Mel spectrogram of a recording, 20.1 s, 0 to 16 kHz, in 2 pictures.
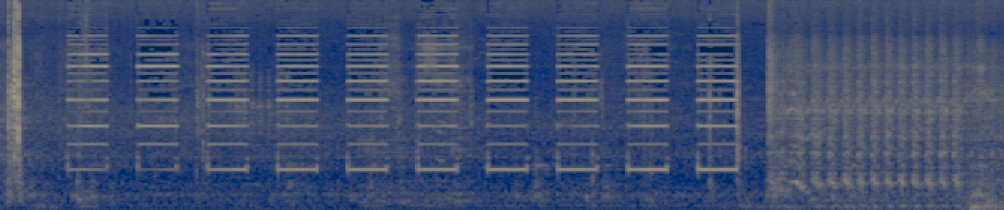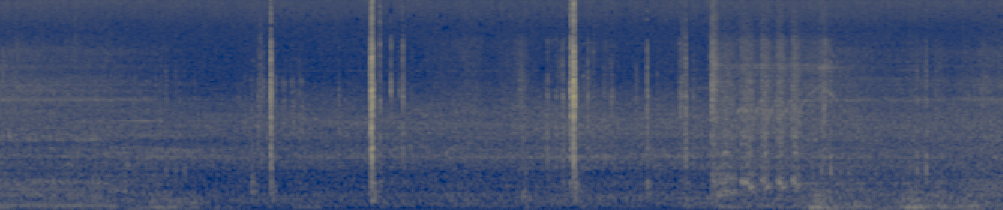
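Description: A dashboard warning chime beeps about eleven times, evenly spaced. Then the starter of a 2015 VW Golf 1.6 TDI cranks and the diesel engine catches and runs: the first start after a fuel filter change. Near the end comes a second short burst of cranking.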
